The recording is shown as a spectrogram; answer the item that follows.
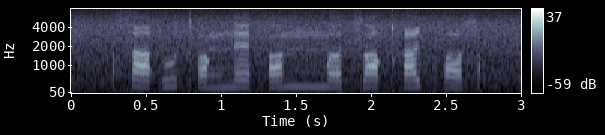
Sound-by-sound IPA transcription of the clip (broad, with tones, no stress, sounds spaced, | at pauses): sˤ ɛ˧˩˧ ʔ u˩˥ tʼ ɒ˩ ŋ n ɛ˩˧˩ h ɒ˩˥ n mː ʌ˧˩˧ t͡s ɒ˩˧˩ qʰ i˩˥ pʰ ɔ˩ sˤ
